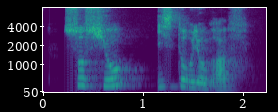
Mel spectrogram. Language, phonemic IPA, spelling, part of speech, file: French, /is.tɔ.ʁjɔ.ɡʁaf/, historiographe, noun, LL-Q150 (fra)-historiographe.wav
- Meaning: historiographer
